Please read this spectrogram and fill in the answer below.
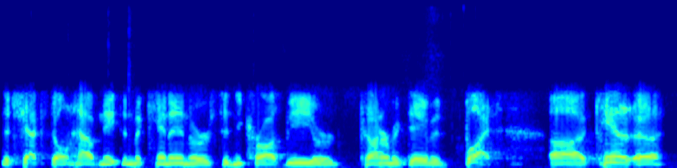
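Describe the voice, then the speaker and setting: A man's voice: lowish voice, unhurried. A man talking sports analysis in an enthusiastic, conversational way, as a guest broadcaster. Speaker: radio play-by-play broadcaster as guest. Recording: narrow muffled phone-like line.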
